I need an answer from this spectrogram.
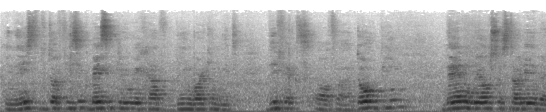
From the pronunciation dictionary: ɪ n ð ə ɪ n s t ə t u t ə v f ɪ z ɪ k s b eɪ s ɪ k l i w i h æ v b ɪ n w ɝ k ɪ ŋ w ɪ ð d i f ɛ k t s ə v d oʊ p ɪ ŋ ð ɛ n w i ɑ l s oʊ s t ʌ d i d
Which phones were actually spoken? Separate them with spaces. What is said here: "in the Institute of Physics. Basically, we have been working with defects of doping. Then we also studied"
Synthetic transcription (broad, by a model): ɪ n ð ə ɪ n s t ə t u t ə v f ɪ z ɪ k b eɪ s ɪ k l i w i h æ v b ɪ n w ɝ k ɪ ŋ w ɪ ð d i f ɛ k t s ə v d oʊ p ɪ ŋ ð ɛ n w i ɑ l s oʊ s t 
